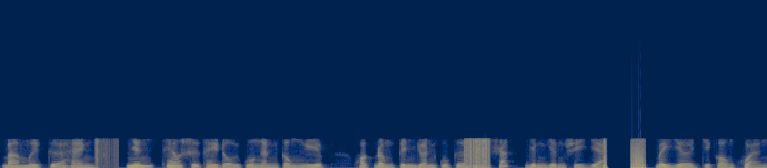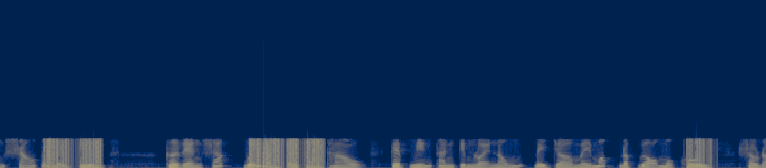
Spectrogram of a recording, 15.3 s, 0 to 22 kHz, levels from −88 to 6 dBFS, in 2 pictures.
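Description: A telephone-band speech recording, capped at 4 kHz by its G.711 mu-law coding, carries five short stretches of crackle, a dense spray of sharp ticks laid over intact speech. They fall at 0.94–1.18 s, just before "nhưng theo sự thay"; 4.64–4.90 s, between "kinh doanh của cửa" and "sắt dần dần suy"; 8.10–8.70 s; 10.16–10.92 s; and 14.50–14.84 s. These are bit errors on a digital phone line. Each flipped bit corrupts a single logarithmically coded sample, and when the sign or a high-order bit is hit, that sample jumps sharply and clicks. The error rate is roughly 1.5 percent in most bursts, about double that in the 10.16 s patch, and lower in the final one. At 6.03–6.45 s, right after "sắt dần dần suy" and before "bây giờ chỉ còn", a pop cuts the sound to near silence for about 0.36 s. A roughly 0.11 s burst of 60 Hz mains buzz follows, then a second pop as the audio returns. That sequence is a cable pulled and plugged in: the live lead was withdrawn, the plug's tip alone briefly touched and picked up hum, and full contact then restored the signal.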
